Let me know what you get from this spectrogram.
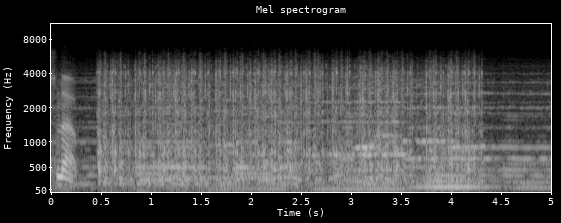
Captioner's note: teletype clacking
